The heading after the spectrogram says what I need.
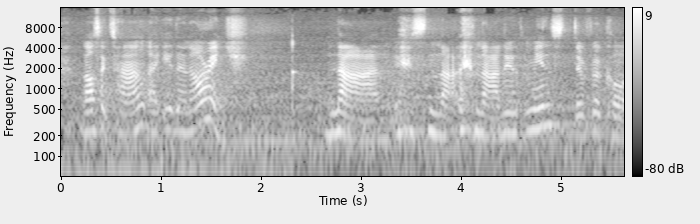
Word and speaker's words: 難: 難 is not難 it means difficult and it's difficult to pronounce, so it starts with n and ends with another n. 難 and it's in a low tone, so 難.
